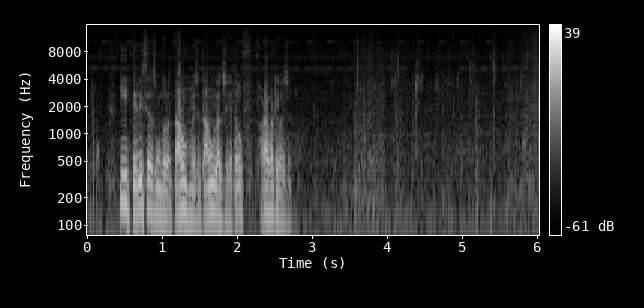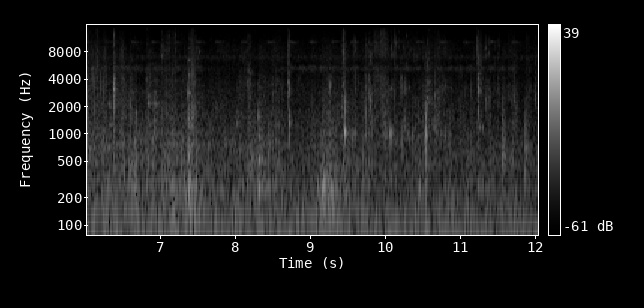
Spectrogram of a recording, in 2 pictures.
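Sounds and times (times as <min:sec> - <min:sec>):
mouth chewing chicken: 0:03.5 - 0:12.0.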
